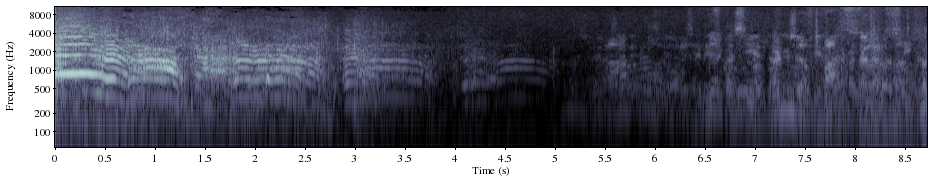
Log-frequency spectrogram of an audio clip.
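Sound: people screaming loudly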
